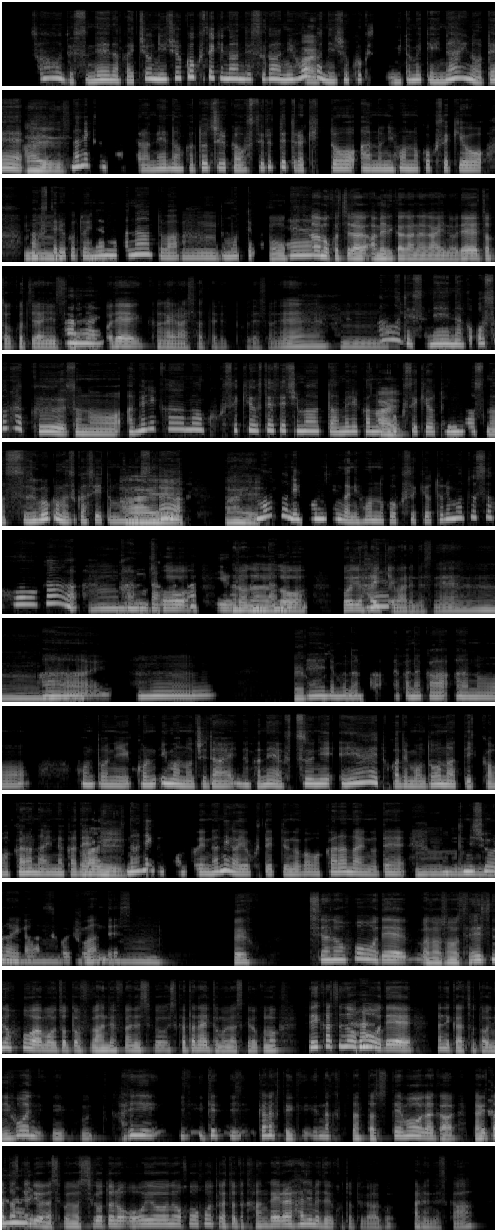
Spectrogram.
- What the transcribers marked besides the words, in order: tapping
- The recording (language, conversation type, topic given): Japanese, advice, 将来の見通しが立たず急な収入変化が不安なとき、どう備えればよいですか？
